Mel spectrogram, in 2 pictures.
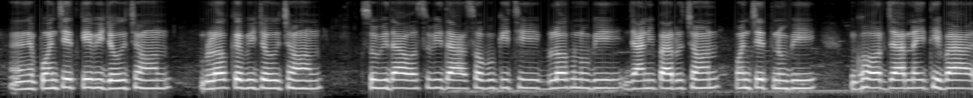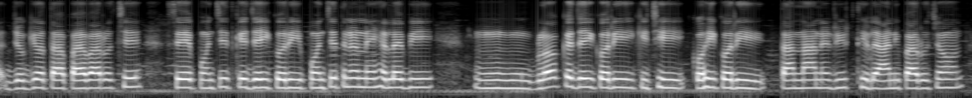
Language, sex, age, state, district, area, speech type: Odia, female, 45-60, Odisha, Kalahandi, rural, spontaneous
